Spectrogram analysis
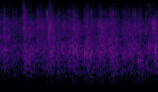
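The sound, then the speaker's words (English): An event audience applauds for the sponsors, a steady, dense wash of clapping that stays fairly quiet and even throughout, with no voices. “So please give them a round of applause as well to our sponsors.”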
